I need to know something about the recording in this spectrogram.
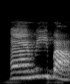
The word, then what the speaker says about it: amoeba: हाँ, AMOEBA, उसको ऐसे प्रोनाउंस करते हैं एमीबा। बोले स्पेलिंग उसका अलग है लेकिन इसकी प्रोनाउंसिएशन होगी एमीबा।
